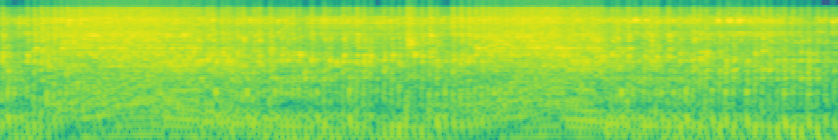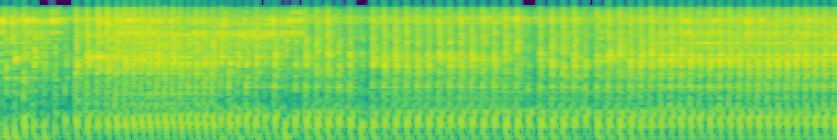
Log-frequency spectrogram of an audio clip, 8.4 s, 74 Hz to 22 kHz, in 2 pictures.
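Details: Street-legal go kart that sat 5 years, first start on a new carburetor with a temporary push-mower fuel tank: a loud small single-cylinder pops along, revving up and settling with a quick steady firing beat; normal running.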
